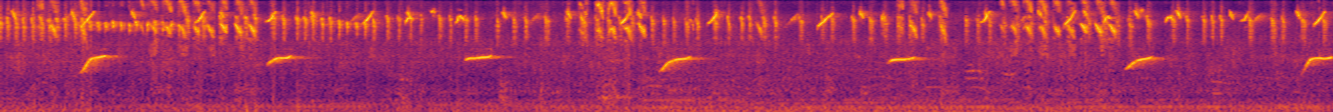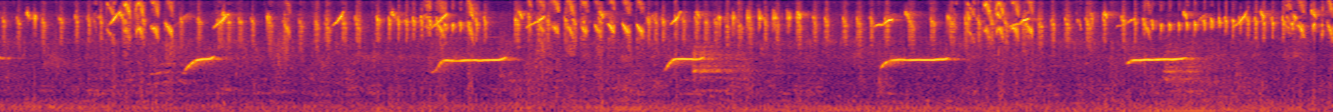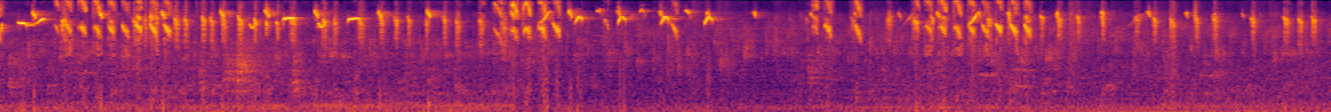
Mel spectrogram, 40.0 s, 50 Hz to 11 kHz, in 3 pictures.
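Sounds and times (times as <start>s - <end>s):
upslurred bird whistle: 0.0s - 11.9s, 12.9s - 16.3s, 17.5s - 21.1s, 22.0s - 28.5s, 31.4s - 33.8s, 34.8s - 37.0s
rapid high bird chirping: 0.0s - 39.9s.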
